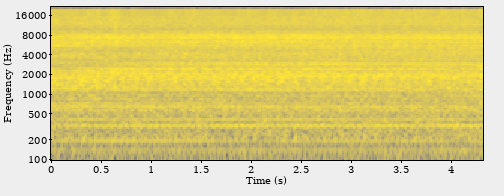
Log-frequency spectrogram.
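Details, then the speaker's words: Peugeot Expert 2.0 HDi diesel at idle after timing-chain replacement, injector seals and walnut-blasting of the intake: a steady, even idle with the chain rattle gone and no slap; only an aircon belt noise remains. "no chain noise, that's all gone. So everything is now nice and quiet."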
